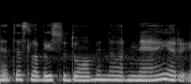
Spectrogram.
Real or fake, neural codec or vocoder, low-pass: real; none; 7.2 kHz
